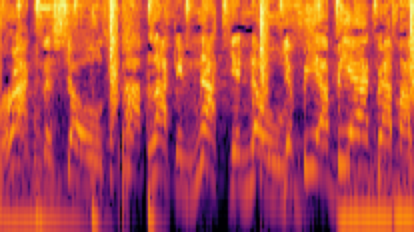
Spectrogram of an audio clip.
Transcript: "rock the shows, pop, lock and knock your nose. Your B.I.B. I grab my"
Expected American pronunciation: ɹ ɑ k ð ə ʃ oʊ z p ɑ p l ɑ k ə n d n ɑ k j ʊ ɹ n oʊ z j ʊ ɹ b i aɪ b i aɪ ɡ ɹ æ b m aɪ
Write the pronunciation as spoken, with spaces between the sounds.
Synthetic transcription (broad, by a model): ɹ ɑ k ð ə ʃ oʊ z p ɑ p l ɑ k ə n n ɑ k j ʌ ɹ n oʊ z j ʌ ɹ b i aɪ b i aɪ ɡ ɹ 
